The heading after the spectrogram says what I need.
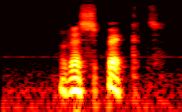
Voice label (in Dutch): "respect", Dutch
